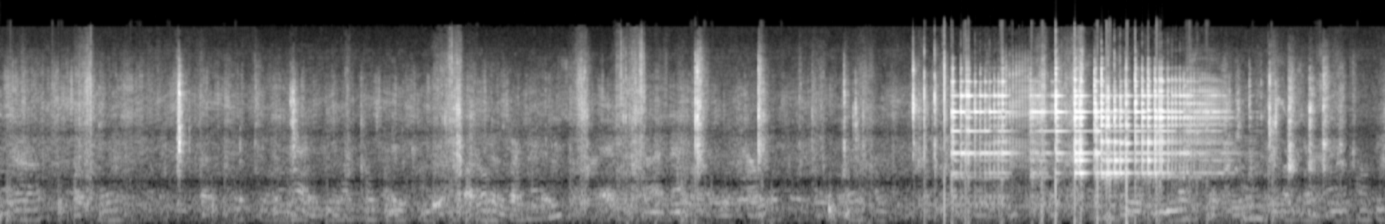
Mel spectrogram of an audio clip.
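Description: A roulette ball rolls and rattles around a spinning wheel.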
